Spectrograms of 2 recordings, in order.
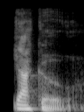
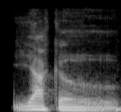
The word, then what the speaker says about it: Jaco: Glenn B has a connection to Jaco Booyens, pronounced Jaco, not Jaco, Costa Rica, pronounced Jaco.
